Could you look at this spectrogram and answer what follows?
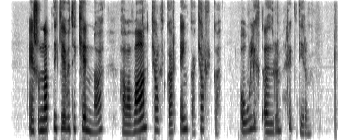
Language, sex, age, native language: Icelandic, female, 40-49, Icelandic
